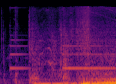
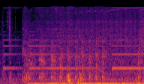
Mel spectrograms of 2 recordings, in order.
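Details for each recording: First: Push-button-start car towed in as a no-start, just after fuel pump replacement: short crank, engine catches right away and settles to an even idle; normal start, repair verified; check engine light likely from unplugged air temp sensor. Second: Car that won't start, cranked with throttle-body cleaner sprayed down the intake to simulate fuel: uneven cranking catches and runs roughly for a few seconds; no fuel delivery, suspected failed fuel pump pending check of its power and ground.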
